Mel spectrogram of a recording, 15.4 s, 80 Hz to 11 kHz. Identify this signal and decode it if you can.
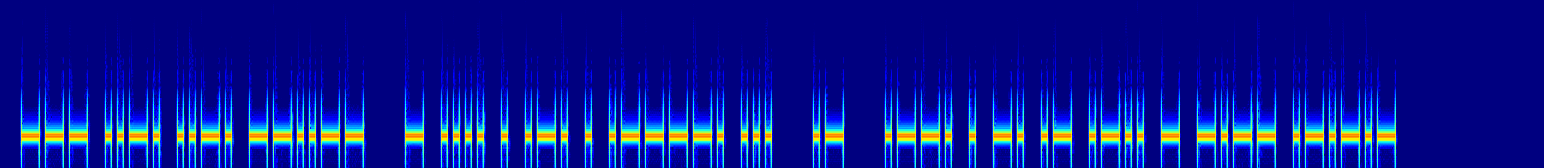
Morse code, heard as a keyed tone, about 20 wpm, 700 Hz. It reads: OFF, THERE'S A PENALTY.
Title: A Sound Of Thunder 20wpm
